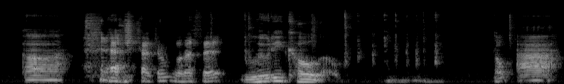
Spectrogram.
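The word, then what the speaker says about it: Ludicolo: Ludy Colo. Nope. Ah, how about Ludy Colo? I don't know how to spell that. L U D I C O L O. Ludy Colo.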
